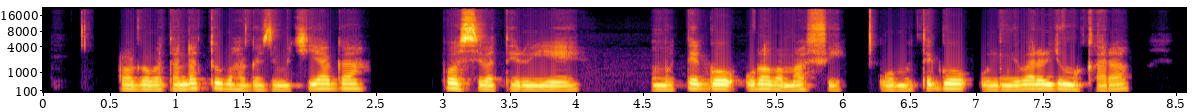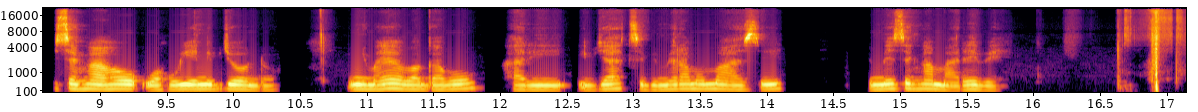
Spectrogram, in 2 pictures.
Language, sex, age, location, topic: Kinyarwanda, female, 25-35, Nyagatare, agriculture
